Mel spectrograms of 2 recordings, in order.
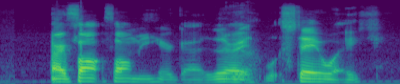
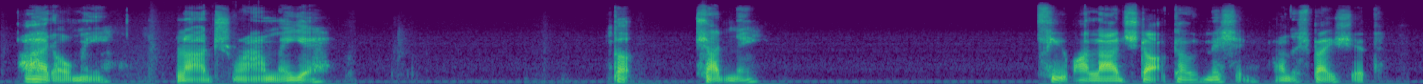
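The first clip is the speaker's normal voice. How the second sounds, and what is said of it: Imitates another person's voice. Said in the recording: “You guys like my Michael Caine impression? ... This is my Michael Caine impression.”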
